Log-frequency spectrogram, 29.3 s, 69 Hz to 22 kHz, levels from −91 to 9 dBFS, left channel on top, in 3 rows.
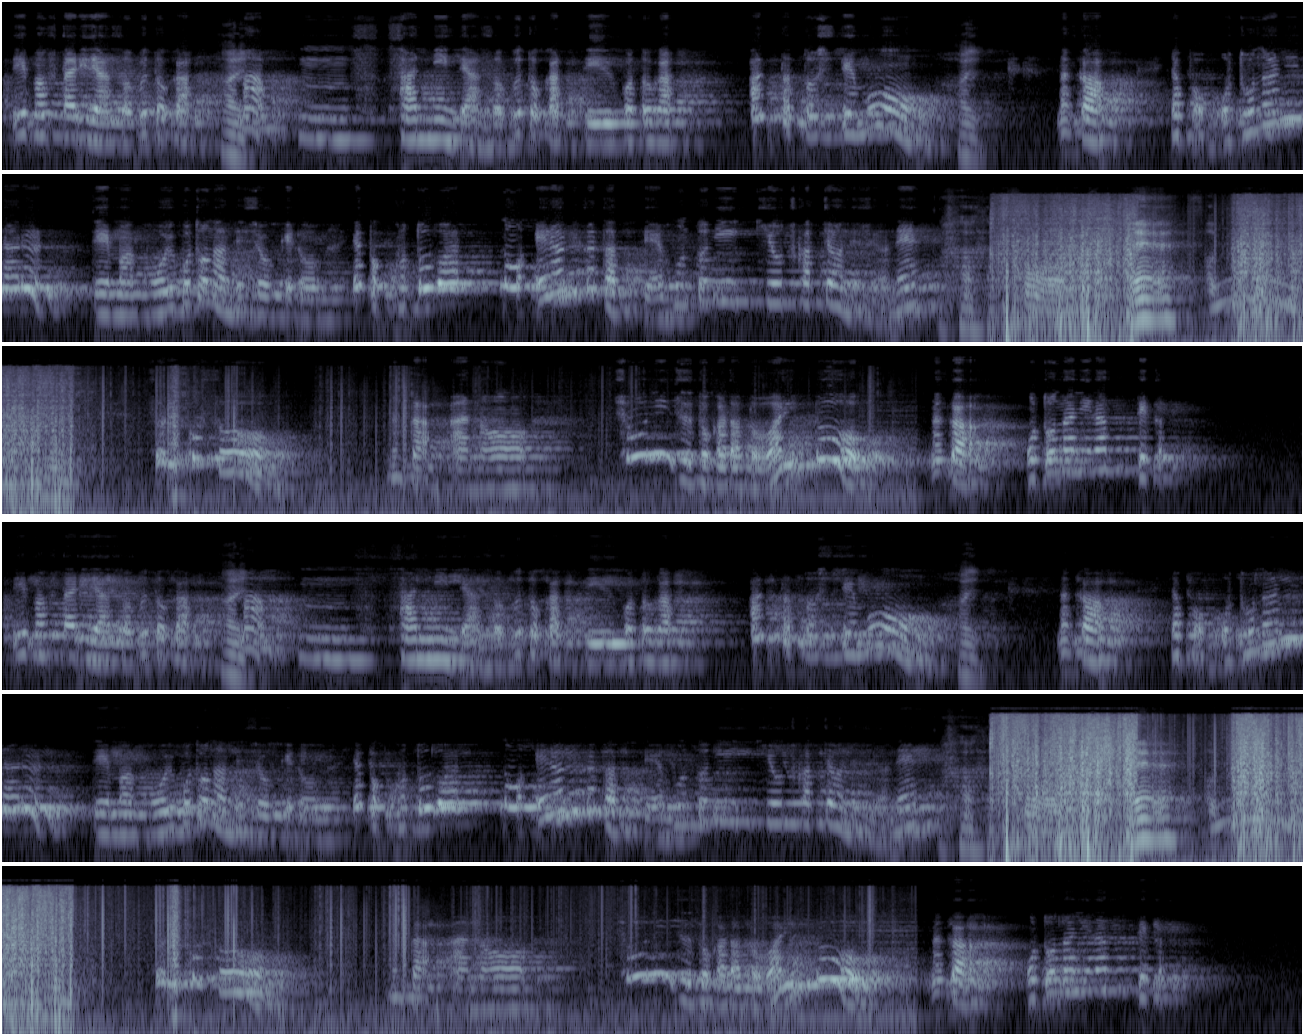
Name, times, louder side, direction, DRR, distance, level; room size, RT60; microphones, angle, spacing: voice 1, 0.1-1.4 1.8-5.0 5.6-6.9 7.9-8.3 8.8-10.1 10.4-13.2 13.5-16.7 18.8-19.7 20.7-21.5 22.4-23.7 24.1-26.0 26.5-26.8 27.2-28.2, left 2 dB, 85° left, 1 dB, 7.0 m, -34 dB
voice 2, 16.8-18.9 19.1-19.3 19.8-20.1, left 2 dB, 15° left, 8 dB, 0.9 m, -35 dB
sound 1, 17.2-22.8 23.1-23.3 23.6-23.7 24.0-24.3 24.8-26.3, right 8 dB, 65° right, 1.1 m, -28 dB
28.5 x 26.5 x 6.6 m, 0.90 s
head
